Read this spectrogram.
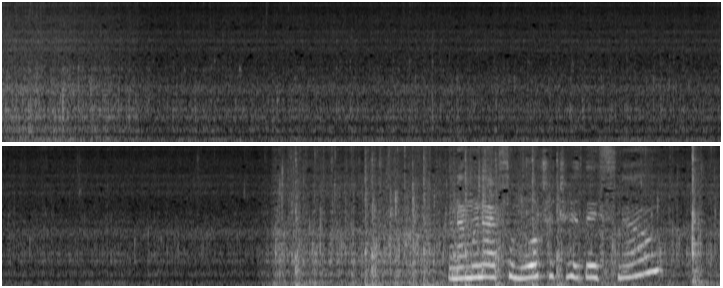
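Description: A wooden spatula scrapes and stirs thick sauce in a metal pot.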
